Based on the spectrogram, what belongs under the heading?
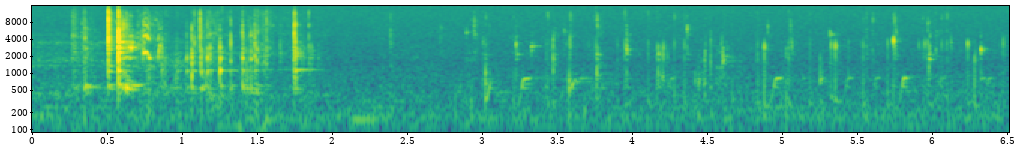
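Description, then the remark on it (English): Someone sips water: a brief clink and rustle at the start, then quiet, wet mouth clicks and small swallowing sounds with no talking. “So let me get a sip of water.”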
